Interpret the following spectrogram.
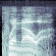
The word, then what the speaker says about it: quinoa: a fact you've looked at this and thought quinoa.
